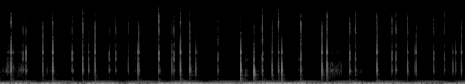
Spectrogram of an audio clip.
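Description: Close-up tapping and scratching on a wooden brush. It makes a rapid, irregular series of sharp, bright clicks with short decays, over a steady low hum.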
